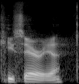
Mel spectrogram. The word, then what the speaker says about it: Caesarea: Jesus, he comes to the region of, I know we all want to say Caesarea, or I don't know, however everybody says it. It's pronounced Caesarea. It's Caesarea Philippi.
